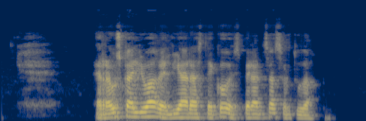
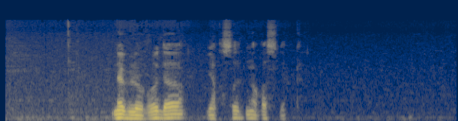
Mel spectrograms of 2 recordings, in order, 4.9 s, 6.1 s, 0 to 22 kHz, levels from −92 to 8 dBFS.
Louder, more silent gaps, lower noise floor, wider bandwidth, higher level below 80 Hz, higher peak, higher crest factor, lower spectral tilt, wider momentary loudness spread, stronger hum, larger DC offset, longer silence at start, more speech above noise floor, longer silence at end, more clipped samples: about the same, -16 LUFS vs -18 LUFS; neither; first, -75 dBFS vs -60 dBFS; second, 9.4 kHz vs 11 kHz; second, -62 dBFS vs -48 dBFS; about the same, -2 dBFS vs 0 dBFS; second, 16 dB vs 22 dB; second, -5 dB/octave vs -8 dB/octave; second, 10 LU vs 15 LU; neither; neither; second, 0.35 s vs 1.5 s; first, 59 dB vs 43 dB; second, 0.7 s vs 2.3 s; neither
